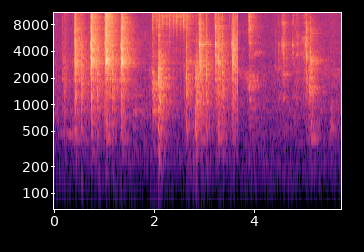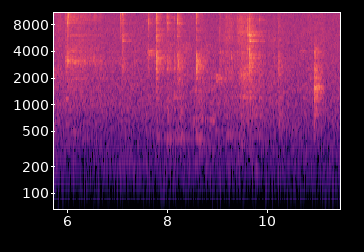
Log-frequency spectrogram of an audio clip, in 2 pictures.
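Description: Sharp metal clicks and rattles of a bicycle brake lever and its steel brake cable being handled as the inner cable is threaded through. A quick run of clicks comes in the first few seconds, then sparser, softer ones.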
